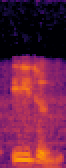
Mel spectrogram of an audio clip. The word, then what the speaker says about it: Eden: If I can't find you, you can find me on Facebook as Bob Eden, E-D-E-N, like in the Garden of Eden.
